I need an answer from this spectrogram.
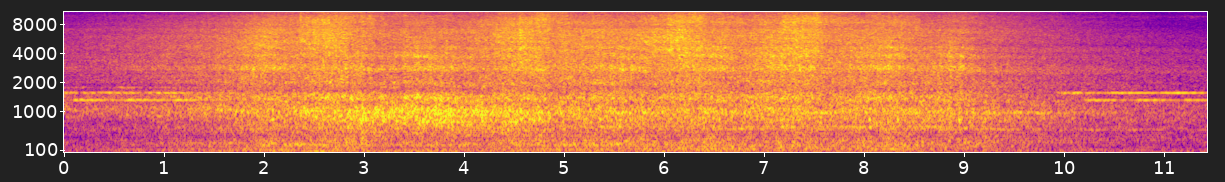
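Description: Kintetsu Osaka Line train running through a station at speed without stopping. The rush of wheels on rail swells, holds loud through the middle with a regular clatter, then fades near the end.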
